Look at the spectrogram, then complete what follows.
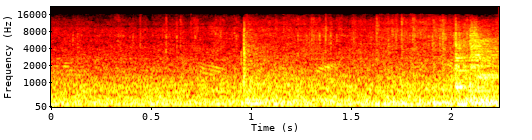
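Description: Stir-fried food, seasoned with salt and pepper and cooked through, sizzles with a steady, dense crackle, broken by two brief, sharp scrapes as it is scooped from the wok onto a plate. No one speaks.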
